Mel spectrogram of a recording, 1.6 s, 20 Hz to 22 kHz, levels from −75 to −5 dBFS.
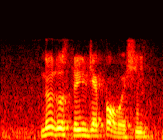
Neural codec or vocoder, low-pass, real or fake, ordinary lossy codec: codec, 16 kHz, 8 kbps, FunCodec, trained on Chinese and English, 25 frames a second; 7.2 kHz; fake; Opus, 16 kbps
